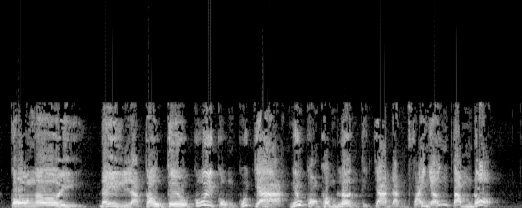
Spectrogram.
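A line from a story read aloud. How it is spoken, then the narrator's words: Loud calling. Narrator (Vietnamese): Quái nhân lại lớn tiếng kêu gọi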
